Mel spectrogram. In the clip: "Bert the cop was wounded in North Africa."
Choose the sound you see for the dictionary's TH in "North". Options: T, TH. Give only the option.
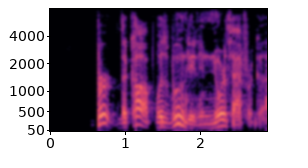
TH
